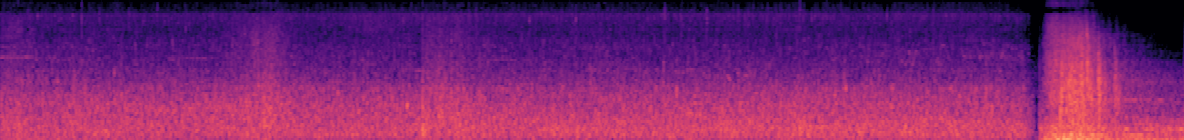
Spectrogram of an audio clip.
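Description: Wind blows softly across an open hilltop.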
